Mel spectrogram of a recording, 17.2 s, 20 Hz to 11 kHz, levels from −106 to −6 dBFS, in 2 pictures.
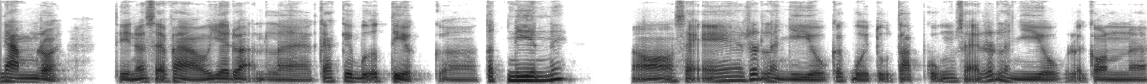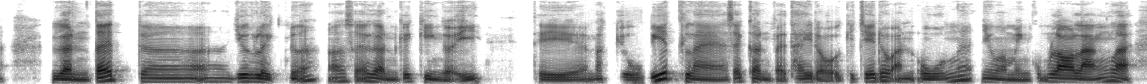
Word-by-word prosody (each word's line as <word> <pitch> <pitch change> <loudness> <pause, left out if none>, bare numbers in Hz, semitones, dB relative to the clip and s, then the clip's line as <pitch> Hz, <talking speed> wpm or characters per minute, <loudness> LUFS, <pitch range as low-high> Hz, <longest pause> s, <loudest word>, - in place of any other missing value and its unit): năm 125 -4 +3
rồi, 105 -6 +3 0.4
thì 105 - -1
nó - - +3
sẽ 120 - 0
vào 100 -8 +2
cái 110 - +1
giai 120 -1 +3
đoạn 115 -1 0
là 90 -2 -4
các 130 +2 -3
cái 145 - +4
bữa 125 - +1
tiệc, - - +4
ờ, 90 -2 -8
tất - - -1
niên 160 0 +7
ấy 205 +4 +4 0.5
nó 110 +2 0
sẽ 150 +2 -2
rất 200 +1 +2
là 140 - -2
nhiều, 95 -3 +1
các - - -7
buổi - - 0
tụ - - -4
tập - - -3
cũng 130 +1 -4
sẽ - - -2
rất 170 +5 -2
là 165 - -2
nhiều, 100 -2 0
lại - - -8
còn, 95 -1 -1
à, 90 -1 -4 0.4
gần 100 -4 +4
Tết, 150 +6 +6
ơ, 120 -1 -4 0.2
dương 130 0 +3
lịch 115 -5 +4
nữa, 160 +8 -1
nó 140 - -5
sẽ 145 - -4
gần 100 -7 +1
cái 125 - -3
kỳ 110 - 0
nghỉ. 90 -3 -2 0.4
Thì, 95 -1 0
à, 95 - -5
mặc 110 - -6
dù 95 -2 -2
biết 215 +6 +8
là 95 -3 0
sẽ - - -3
cần 100 -3 -2
phải - - -5
thay 115 +1 -2
đổi - - -2
cái - - -11
chế 130 - +2
độ 150 +2 +1
ăn 230 +4 -3
uống 110 - -1
á, 175 +2 0
nhưng 120 -2 -3
mà 105 - -1
mình 90 -2 -3
cũng - - -8
lo 120 -3 +7
lắng 110 +6 +3
là - - +4
115 Hz, 250 wpm, -23 LUFS, 95-135 Hz, 0.5 s, biết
